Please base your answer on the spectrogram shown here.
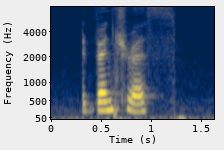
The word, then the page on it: adventurous: American English; /ædˈvɛn.tʃɚ.ʌs/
